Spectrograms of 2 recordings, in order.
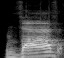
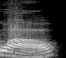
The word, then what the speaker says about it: vav: Yod, hey, vav, or wow. Okay, that letter can be pronounced in two ways.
